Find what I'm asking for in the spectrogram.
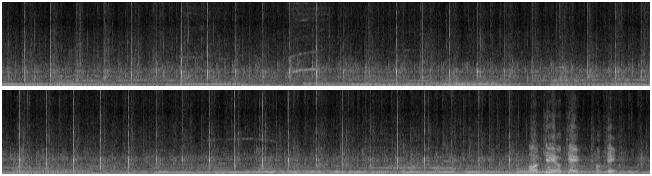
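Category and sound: crowd, audience standing and applauding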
